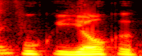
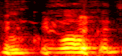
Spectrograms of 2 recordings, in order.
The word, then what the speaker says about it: Fukuoka: that we competed against I'm glad you said Fukuoka cuz yeah I could not pronounce it fukoka Japan right and it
